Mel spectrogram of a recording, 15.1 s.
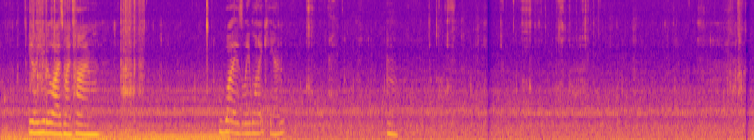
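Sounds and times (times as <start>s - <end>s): car engine hum: 0.0s - 15.0s
crunchy fries being chewed: 6.1s - 7.4s, 8.1s - 15.0s.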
